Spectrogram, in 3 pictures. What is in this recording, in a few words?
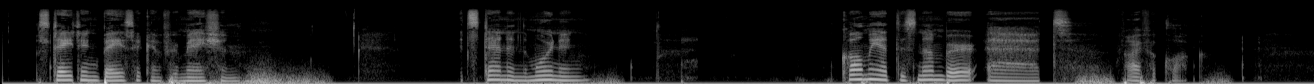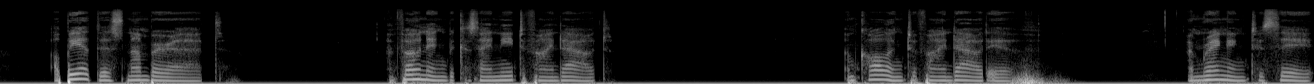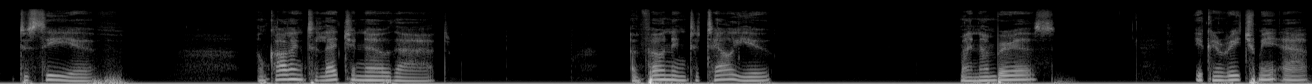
phone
